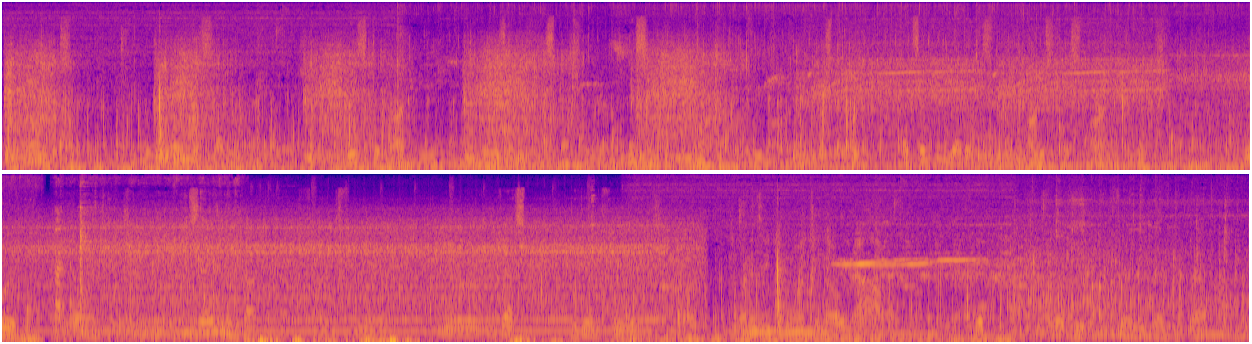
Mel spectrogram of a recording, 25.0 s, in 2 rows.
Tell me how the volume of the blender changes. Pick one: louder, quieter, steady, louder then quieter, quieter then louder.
steady.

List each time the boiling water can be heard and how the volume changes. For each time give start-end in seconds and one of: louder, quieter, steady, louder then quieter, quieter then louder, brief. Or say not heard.
0.0-24.9 quieter then louder.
